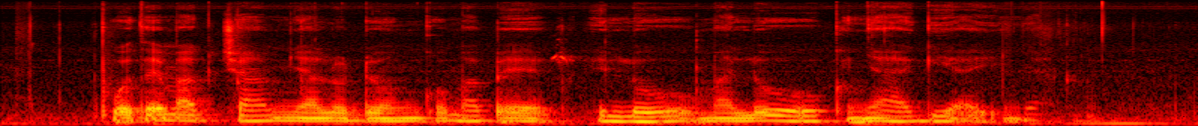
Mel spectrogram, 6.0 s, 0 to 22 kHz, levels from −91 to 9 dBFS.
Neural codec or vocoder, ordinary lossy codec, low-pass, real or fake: none; none; none; real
